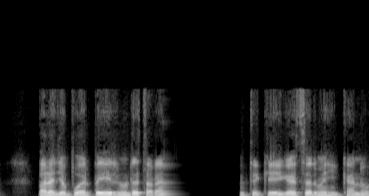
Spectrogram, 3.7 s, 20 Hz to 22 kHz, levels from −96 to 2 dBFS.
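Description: At 1.63 s the speech halts and a call audio freeze runs until 2.42 s. The final sound is stretched into a buzzy tail that fades, followed by about 0.58 s of silence, and then the speech resumes exactly where it stopped. Nothing is lost, but everything after arrives about 0.77 s late. The likely cause is delayed packets draining the jitter buffer. On a spectrogram, smeared harmonic bands thin to a blank column. The waveform shows a decaying envelope, then a flat line.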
